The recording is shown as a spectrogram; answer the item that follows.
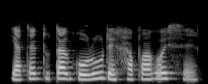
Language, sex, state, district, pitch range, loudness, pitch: Assamese, female, Assam, Kamrup Metropolitan, 230-265 Hz, -18 LUFS, 245 Hz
